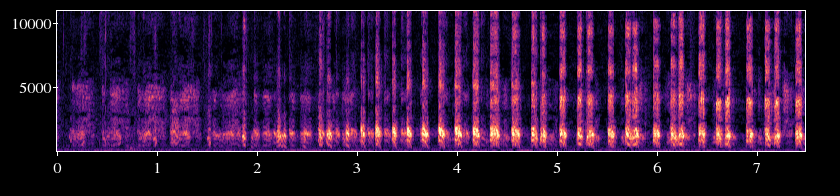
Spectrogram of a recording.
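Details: Chukar partridge call building from soft scattered notes into a loud, regular series of sharp chuk notes, about two per second and speeding up, each clipped and evenly spaced.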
